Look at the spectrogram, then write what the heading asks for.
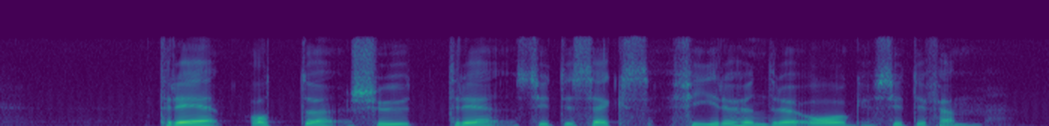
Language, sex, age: Norwegian, male, 50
